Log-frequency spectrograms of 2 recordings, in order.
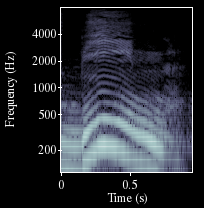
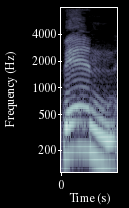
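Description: First: The vowel is long, like in 'bean'. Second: The vowel is open, like in 'Ben'. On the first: "that's the way the Canadians say it. That's the way the British say it" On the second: "in Michigan, they pronounce it Ben, as in the name"

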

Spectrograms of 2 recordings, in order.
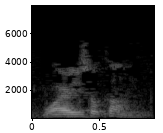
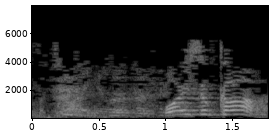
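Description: First: It is said plainly, with little drama. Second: It is said with more drama and panic.

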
